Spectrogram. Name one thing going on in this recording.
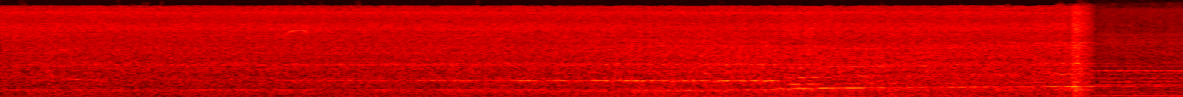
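A passing train rolls in with a rising electric whine.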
